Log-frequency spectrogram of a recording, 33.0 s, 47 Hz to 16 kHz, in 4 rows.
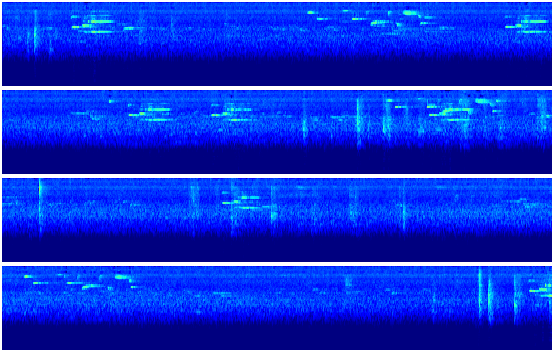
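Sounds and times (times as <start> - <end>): blue jay squeaky calls: 1.0 - 1.8, 7.6 - 8.3, 10.2 - 10.8, 11.4 - 12.2, 14.2 - 15.8, 19.8 - 20.9, 32.6 - 33.0.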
